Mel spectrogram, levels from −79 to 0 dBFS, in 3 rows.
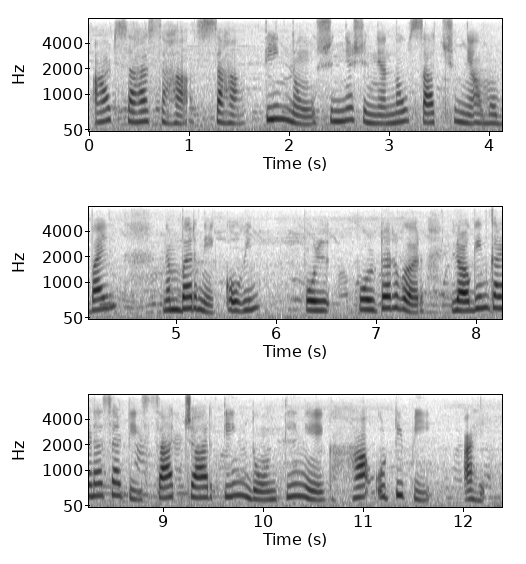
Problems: constant background noise, background conversations at intervals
